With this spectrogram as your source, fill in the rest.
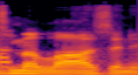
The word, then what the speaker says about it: Malazan: It is Malazan is the correct pronunciation that everybody but I'm ignores.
